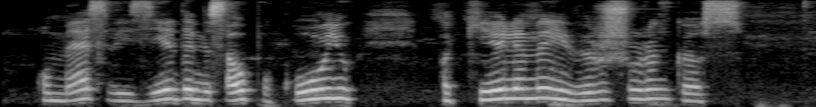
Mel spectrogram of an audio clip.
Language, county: Lithuanian, Vilnius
